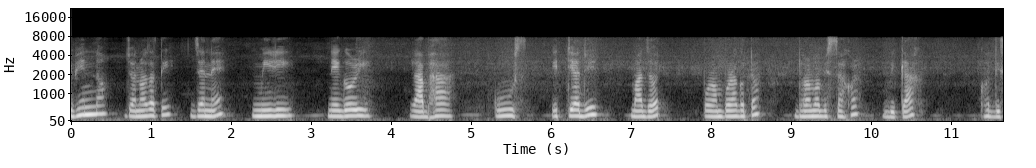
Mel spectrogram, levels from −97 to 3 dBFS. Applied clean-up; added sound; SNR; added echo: none; none; none; none.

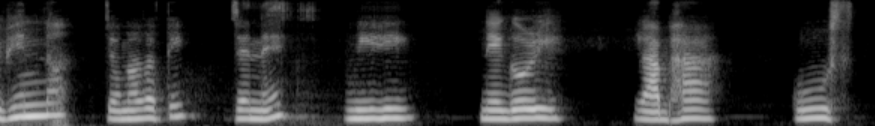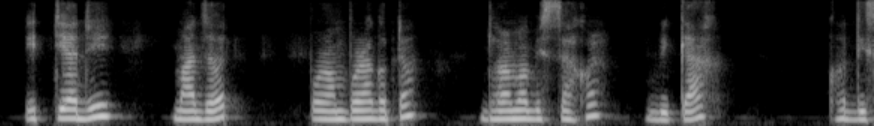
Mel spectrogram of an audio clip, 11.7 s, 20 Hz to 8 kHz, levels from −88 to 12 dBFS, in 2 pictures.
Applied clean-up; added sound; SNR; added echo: neural mask model DeepFilterNet 3.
